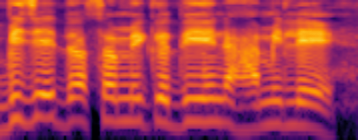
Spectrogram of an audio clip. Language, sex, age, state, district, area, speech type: Nepali, male, 18-30, West Bengal, Kalimpong, rural, spontaneous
